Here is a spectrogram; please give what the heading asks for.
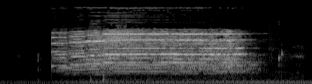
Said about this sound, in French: c'est le son quand on ouvre un coffre dans Legend of Zelda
